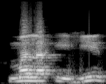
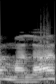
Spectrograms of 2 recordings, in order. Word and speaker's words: ملائہ: بھی وارد ہوا ہے۔ یہ سب جگہ ملائہی تلفظ کیا جائے گا، ملا نہیں پڑھا جائے گا۔ اسی طرح سورہ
